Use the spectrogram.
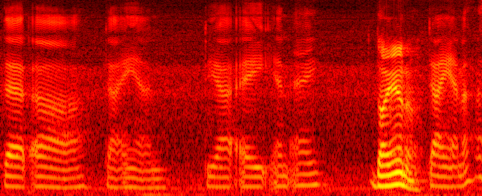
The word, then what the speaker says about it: Diana: Diana at Justice Acres said that Diane, D-I-A-N-A.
